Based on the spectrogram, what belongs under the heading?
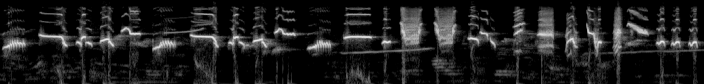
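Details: Forest-style song of an Oriental magpie-robin, used for daily training of caged birds: a dense, loud stream of clear whistles, rising and falling slurs and sharp chips in quick, uneven succession.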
